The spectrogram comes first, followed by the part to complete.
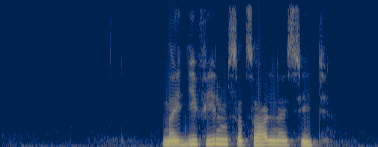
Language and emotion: Russian, neutral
